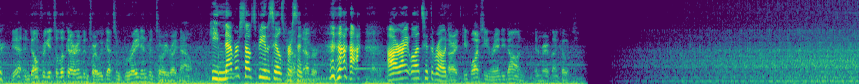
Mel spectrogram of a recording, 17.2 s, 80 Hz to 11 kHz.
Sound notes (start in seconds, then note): 12.2 coach engine running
